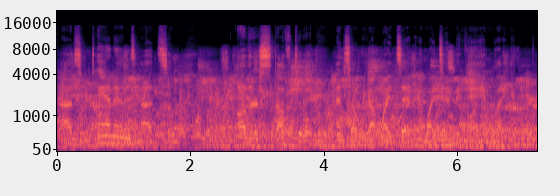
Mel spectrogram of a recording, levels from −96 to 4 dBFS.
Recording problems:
chatter from many people; very loud; throughout; as loud as the speech

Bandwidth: 14.5 kHz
